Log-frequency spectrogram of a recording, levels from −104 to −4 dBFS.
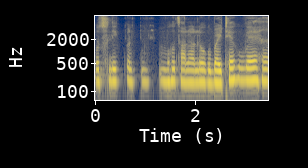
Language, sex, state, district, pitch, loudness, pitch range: Hindi, female, Jharkhand, Deoghar, 185 Hz, -16 LUFS, 180-190 Hz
